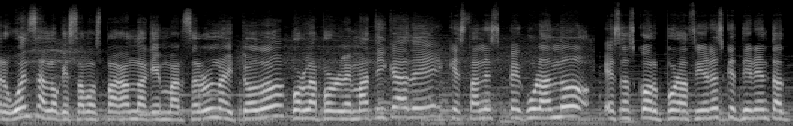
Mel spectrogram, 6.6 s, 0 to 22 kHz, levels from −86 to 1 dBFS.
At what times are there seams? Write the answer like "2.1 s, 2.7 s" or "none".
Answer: 2.4 s, 5.0 s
